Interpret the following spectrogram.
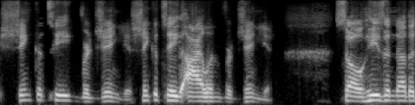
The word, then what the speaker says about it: Chincoteague: catter and we did some trapping in uh shinka tea i want to make sure i say it right shin contigue virginia chincoteague island virginia so he's another tnr advocate another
